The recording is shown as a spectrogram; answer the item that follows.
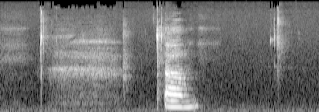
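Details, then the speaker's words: Adult man (husband) sneezing: a single loud voiced sneeze burst, a few faint clicks in a quiet room; sneeze. "did you guys hear that that was my husband sneezing there it goes again"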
